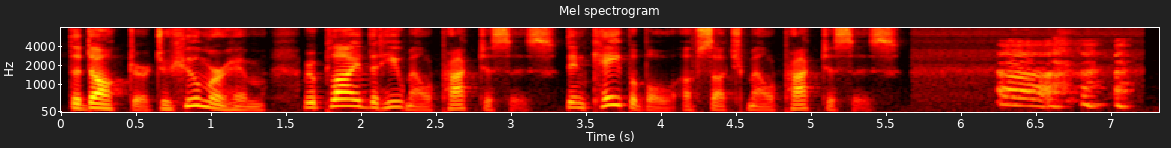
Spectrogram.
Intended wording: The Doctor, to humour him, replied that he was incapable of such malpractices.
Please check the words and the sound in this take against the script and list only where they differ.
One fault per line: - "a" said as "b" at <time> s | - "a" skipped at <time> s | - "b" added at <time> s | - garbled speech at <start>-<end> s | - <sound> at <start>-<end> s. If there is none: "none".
- "was" said as "malpractices" at 2.3 s
- laugh at 6.2-7.2 s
